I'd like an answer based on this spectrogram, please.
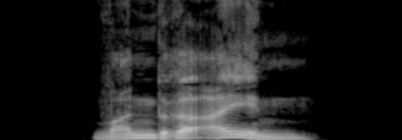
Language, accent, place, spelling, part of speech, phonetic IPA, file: German, Germany, Berlin, wandre ein, verb, [ˌvandʁə ˈaɪ̯n], De-wandre ein.ogg
- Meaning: inflection of einwandern: 1. first-person singular present 2. first/third-person singular subjunctive I 3. singular imperative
